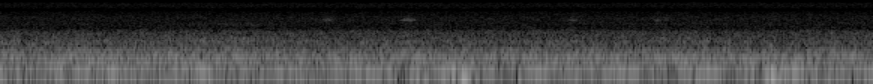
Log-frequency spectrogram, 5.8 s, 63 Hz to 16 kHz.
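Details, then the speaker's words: 1978 Dayton/Lasko ceiling fan with Sanyo motor and freshly replaced bearings, on low speed: very quiet, steady low hum with no ticking, grinding or wobble, quieter than medium and high; normal running on low speed. "pretty quiet and tame on low but the other two speeds definitely not"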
